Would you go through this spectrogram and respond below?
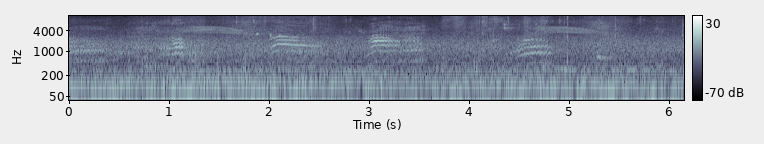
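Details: Resting stray cat asking for food and care, giving about four short, clear meows spaced a second or so apart over a steady low rumble of background noise.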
